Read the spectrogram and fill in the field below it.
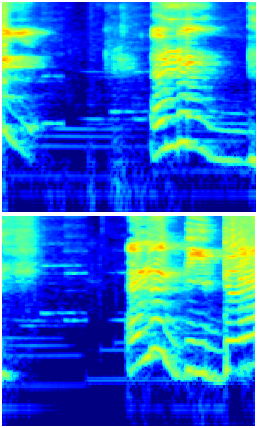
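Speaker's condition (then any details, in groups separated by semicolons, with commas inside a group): Cerebral palsy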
